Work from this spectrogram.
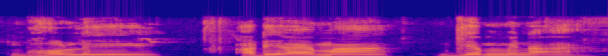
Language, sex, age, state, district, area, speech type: Santali, male, 30-45, West Bengal, Bankura, rural, spontaneous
